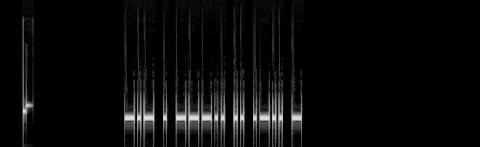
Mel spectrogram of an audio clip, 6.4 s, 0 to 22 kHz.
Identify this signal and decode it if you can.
Morse code, heard as a keyed tone, about 28 wpm, 700 Hz. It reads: KE8ILT
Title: USA Call Signs 28wpm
